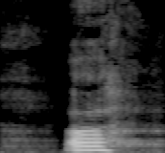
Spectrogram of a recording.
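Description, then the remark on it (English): A single heavy, voiced breath, like a short gasping exhale, fairly loud, with faint breathy hiss before and after it, from a person exercising on an elliptical machine. “It's getting harder on my elliptical. I apologize, I'm breathing heavy.”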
